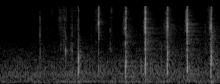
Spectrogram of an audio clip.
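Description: Tarot cards being shuffled by hand: a rapid, even run of sharp clicks, about five a second, beginning about half a second in.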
